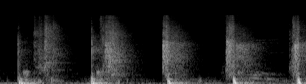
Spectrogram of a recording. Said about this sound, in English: I do need some help with the beat because I didn't bring my own speaker. So I need everyone to clap with me. Everyone has to clap. Here we go.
